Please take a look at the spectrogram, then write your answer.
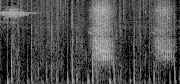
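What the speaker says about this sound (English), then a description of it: "Is that another horse in that house?" Horse hooves clip-clop in a steady, fairly close rhythm inside a house in a War of the Worlds fan video game, with two short bursts of a horse's whinny or snort breaking in over the hoofbeats.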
